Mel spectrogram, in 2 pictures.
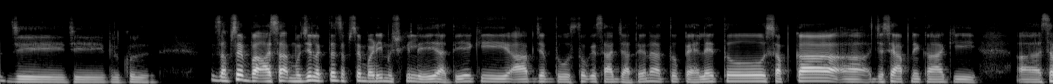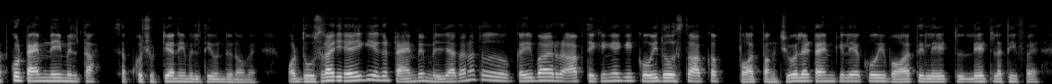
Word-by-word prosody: जी, 120 Hz, -6 st, -2 dB
जी, 110 Hz, 0 st, -6 dB
बिल्कुल। 105 Hz, -1 st, -7 dB, 0.6 s
सबसे 175 Hz, +6 st, +5 dB
बा 165 Hz, -4 st, +5 dB
अस 145 Hz, -, +2 dB
मुझे 145 Hz, +5 st, +2 dB
लगता 170 Hz, +1 st, +2 dB
है -, -, 0 dB
सबसे 165 Hz, +1 st, -3 dB
बड़ी 145 Hz, -2 st, 0 dB
मुश्किल 145 Hz, 0 st, -5 dB
यही 125 Hz, +1 st, +1 dB
आती 110 Hz, +5 st, -4 dB
है 140 Hz, +1 st, 0 dB
कि 135 Hz, -1 st, -4 dB
आप 125 Hz, +1 st, -2 dB
जब 130 Hz, -1 st, -5 dB
दोस्तों 120 Hz, +3 st, -6 dB
के 135 Hz, -, -3 dB
साथ 120 Hz, -2 st, -2 dB
जाते 115 Hz, 0 st, -5 dB
हैं 135 Hz, -, -3 dB
ना। 145 Hz, -2 st, -2 dB
तो 130 Hz, +1 st, -8 dB
पहले 125 Hz, +2 st, -1 dB
तो 145 Hz, +1 st, +2 dB
सबका 135 Hz, +3 st, +2 dB, 0.6 s
अ, -, -, -11 dB
जैसे 120 Hz, -2 st, -2 dB
आपने 125 Hz, +1 st, -2 dB
कहा 120 Hz, -1 st, -2 dB
कि 115 Hz, -1 st, -7 dB, 0.4 s
अ, 115 Hz, -1 st, -3 dB
सबको 165 Hz, +5 st, +2 dB
टाइम 155 Hz, -2 st, +4 dB
नहीं 155 Hz, 0 st, +1 dB
मिलता, 140 Hz, -3 st, -2 dB, 0.2 s
सबको 125 Hz, +3 st, -3 dB
छुट्टियाँ 135 Hz, +1 st, 0 dB
नहीं 135 Hz, 0 st, -2 dB
मिलती 130 Hz, 0 st, -3 dB
उन 125 Hz, -1 st, -3 dB
दिनों 115 Hz, -1 st, -5 dB
में। 110 Hz, 0 st, -11 dB, 0.3 s
और 130 Hz, -, 0 dB
दूसरा 135 Hz, +5 st, +3 dB
ये 175 Hz, -1 st, +5 dB
है 185 Hz, -, +3 dB
कि 215 Hz, +1 st, 0 dB
अगर 195 Hz, -1 st, 0 dB
टाइम 130 Hz, +2 st, 0 dB
भी 165 Hz, -, -2 dB
मिल 135 Hz, -5 st, -3 dB
जाता 135 Hz, +3 st, -1 dB
है -, -, -2 dB
ना। 215 Hz, -, -3 dB
तो 185 Hz, -7 st, -2 dB
कई 150 Hz, +2 st, +1 dB
बार 175 Hz, 0 st, +3 dB
आप 150 Hz, 0 st, 0 dB
देखेंगे 155 Hz, +4 st, -2 dB
कि 170 Hz, 0 st, -4 dB
कोई 150 Hz, -2 st, +2 dB
दोस्त 155 Hz, -2 st, +3 dB
तो 155 Hz, -, +3 dB
आपका 140 Hz, +2 st, 0 dB, 0.2 s
बहुत 120 Hz, +2 st, 0 dB
पंक्चुअल 135 Hz, +7 st, +1 dB
है 160 Hz, -, +5 dB
टाइम 145 Hz, -1 st, +1 dB
के 150 Hz, -, -5 dB
लिए, 150 Hz, 0 st, +1 dB
कोई 150 Hz, 0 st, +1 dB
बहुत 125 Hz, -1 st, -1 dB
ही 140 Hz, -, +1 dB
लेट 130 Hz, 0 st, -1 dB
लेट 130 Hz, +1 st, -1 dB
लतीफ़ 130 Hz, 0 st, -4 dB
है। 120 Hz, -1 st, -6 dB
135 Hz, 230 wpm, -21 LUFS, 120-155 Hz, 0.6 s, सबसे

